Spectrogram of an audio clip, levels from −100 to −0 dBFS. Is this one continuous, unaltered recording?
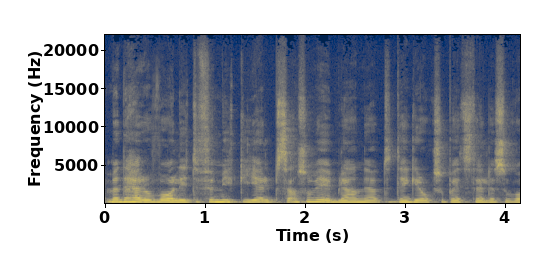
yes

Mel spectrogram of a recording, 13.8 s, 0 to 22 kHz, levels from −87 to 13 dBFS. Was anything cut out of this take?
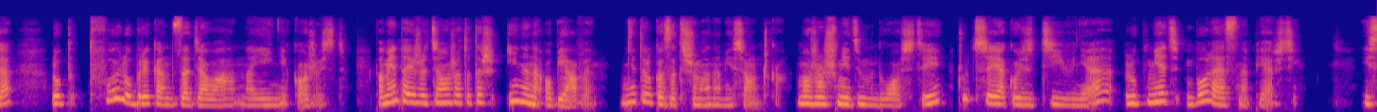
yes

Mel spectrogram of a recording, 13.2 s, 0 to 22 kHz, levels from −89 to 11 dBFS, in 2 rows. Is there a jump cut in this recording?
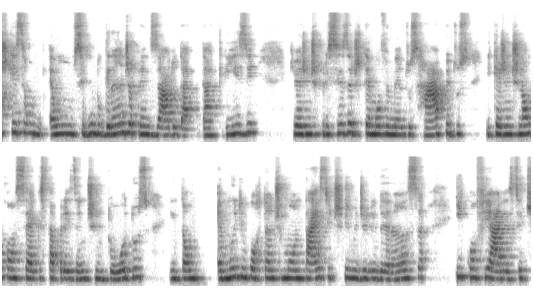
no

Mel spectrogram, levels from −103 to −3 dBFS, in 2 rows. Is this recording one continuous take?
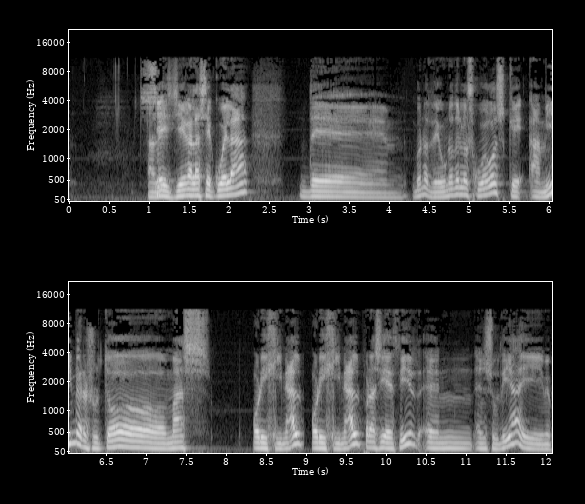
no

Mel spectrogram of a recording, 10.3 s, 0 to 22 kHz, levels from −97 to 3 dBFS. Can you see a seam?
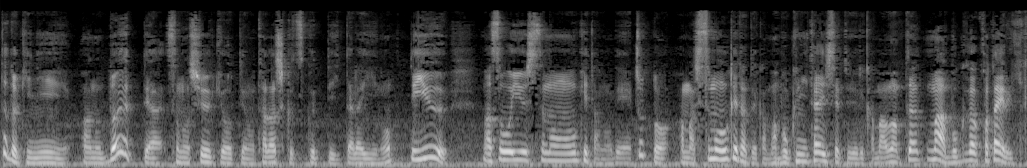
yes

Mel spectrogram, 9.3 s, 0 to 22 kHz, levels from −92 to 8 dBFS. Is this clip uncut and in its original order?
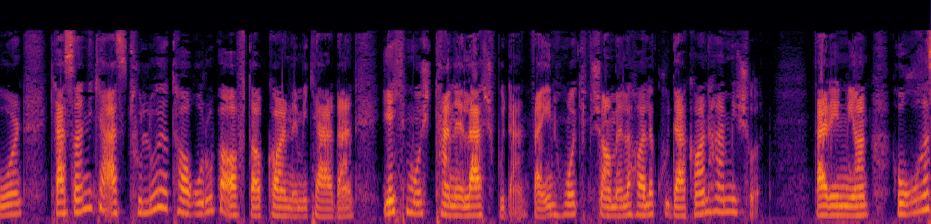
yes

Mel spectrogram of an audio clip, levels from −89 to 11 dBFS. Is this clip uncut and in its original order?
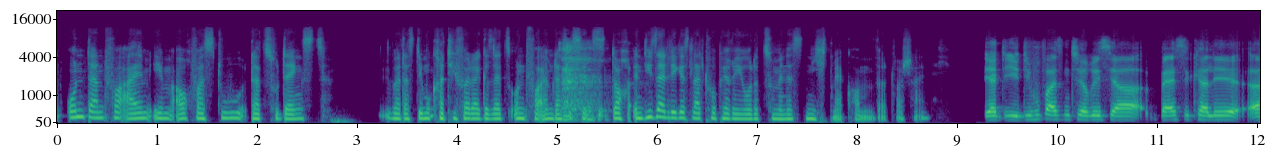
yes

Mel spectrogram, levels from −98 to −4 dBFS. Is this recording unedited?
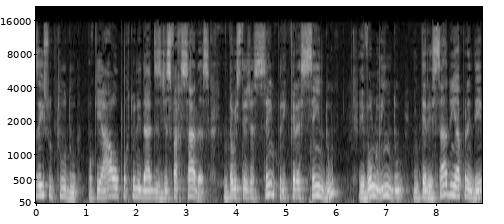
no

